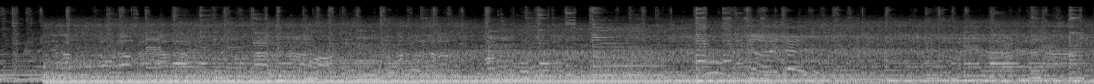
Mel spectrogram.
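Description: Long-tail boat engine running steadily under way, cutting in abruptly about half a second in, with guitar music and voices underneath.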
